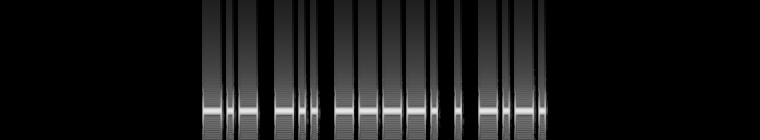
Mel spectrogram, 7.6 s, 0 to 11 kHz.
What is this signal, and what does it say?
Morse code, heard as a keyed tone, about 20 wpm, 700 Hz. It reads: KD9EC
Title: USA Call Signs - 5 Characters - Repeated 2x - 20wpm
